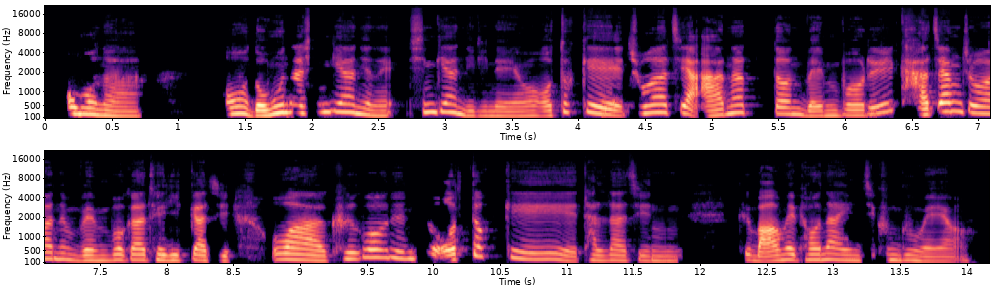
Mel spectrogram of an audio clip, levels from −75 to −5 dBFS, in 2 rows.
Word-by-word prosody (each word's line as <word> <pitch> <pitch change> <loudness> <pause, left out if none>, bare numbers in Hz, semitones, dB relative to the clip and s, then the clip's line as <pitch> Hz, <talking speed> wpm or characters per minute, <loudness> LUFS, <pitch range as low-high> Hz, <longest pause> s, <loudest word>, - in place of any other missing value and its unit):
어머나. 185 -9 +2 0.7
어 230 +2 +4
너무나 210 +10 +6 0.2
신기한 285 -3 +1
예네 170 -4 -3
신기한 280 -6 0
일이네요. 160 -1 -5
어떻게 200 - 0
좋아하지 260 +1 +1
않았던 225 +3 +1
멤버를 180 - -1
가장 300 +10 +3
좋아하는 230 -7 0
멤버가 180 +2 0
되기까지, 180 -2 -1 0.3
와 195 -4 +3
그거는 235 - -1
또 - - -1
어떻게 220 - -2
달라진 170 -3 -6 0.4
그 190 - -8
마음의 175 +4 +3
변화인지 190 -2 -3
궁금해요. 150 - -7
190 Hz, 290 characters per minute, -18 LUFS, 170-245 Hz, 0.7 s, 너무나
